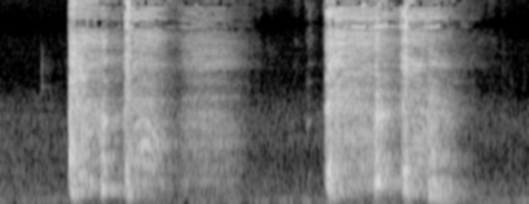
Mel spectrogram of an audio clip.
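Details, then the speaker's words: Adult acting out a cough while describing catching a cold, for language teaching (simulated): two short bursts of two or three quick coughs each. "je tousse je tousse j'ai la toux j'ai la toux"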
